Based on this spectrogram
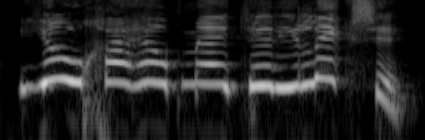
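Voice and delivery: high, loud character voice; story character John. A narrator's reading. John answers from behind the bar, high and loud.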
